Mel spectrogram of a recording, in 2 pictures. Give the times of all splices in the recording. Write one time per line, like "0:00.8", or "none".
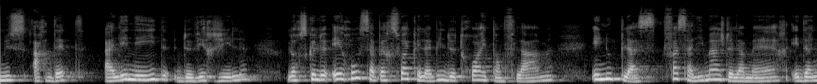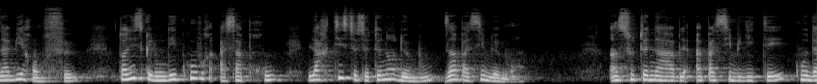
0:09.2
0:12.6

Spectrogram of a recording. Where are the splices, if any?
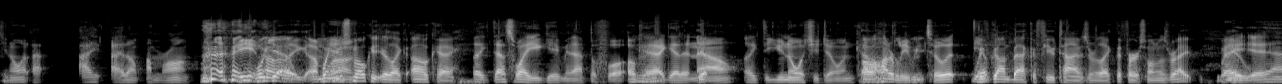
none

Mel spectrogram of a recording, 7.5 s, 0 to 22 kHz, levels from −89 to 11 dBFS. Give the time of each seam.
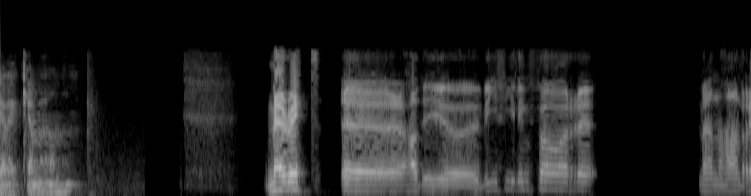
none

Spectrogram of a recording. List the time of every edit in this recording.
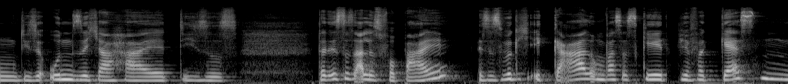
0:04.7
0:06.7

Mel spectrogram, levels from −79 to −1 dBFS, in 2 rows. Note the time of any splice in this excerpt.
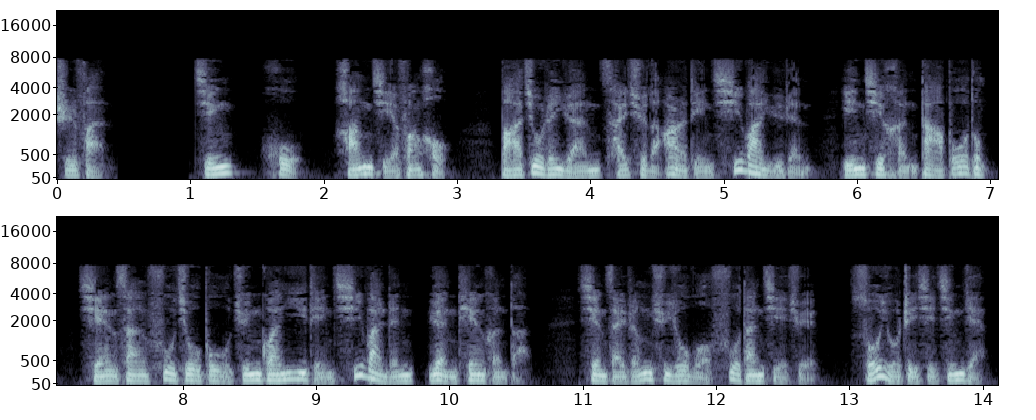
0:07.2
0:09.7

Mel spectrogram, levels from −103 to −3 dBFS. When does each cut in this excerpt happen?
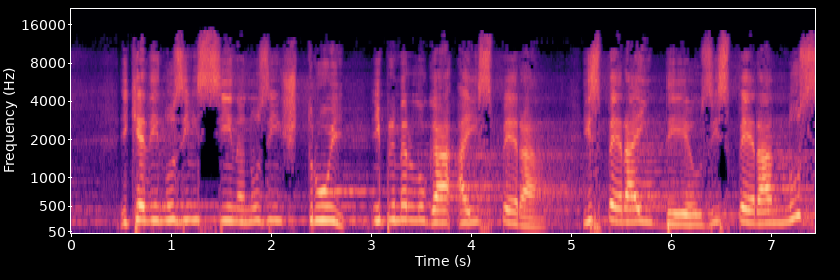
none

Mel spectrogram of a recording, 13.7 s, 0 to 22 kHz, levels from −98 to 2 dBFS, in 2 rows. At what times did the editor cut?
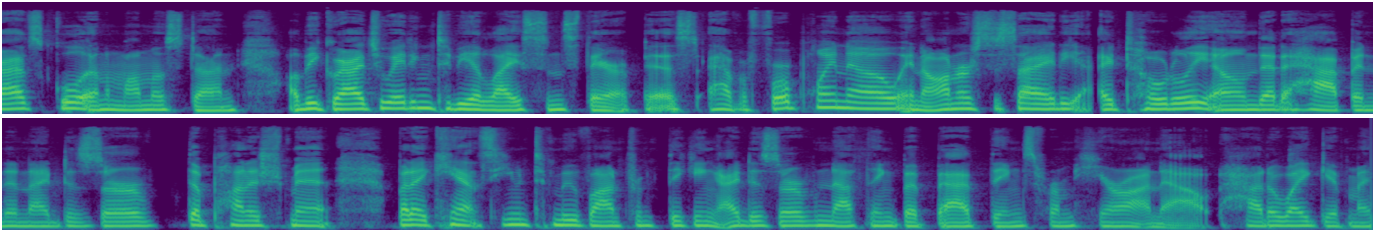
0:05.4

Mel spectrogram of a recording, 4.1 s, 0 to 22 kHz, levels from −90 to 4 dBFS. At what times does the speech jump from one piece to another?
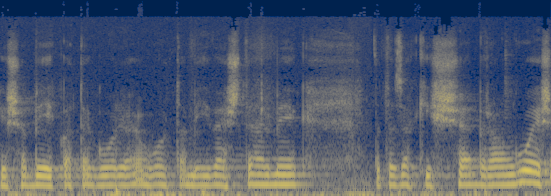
none

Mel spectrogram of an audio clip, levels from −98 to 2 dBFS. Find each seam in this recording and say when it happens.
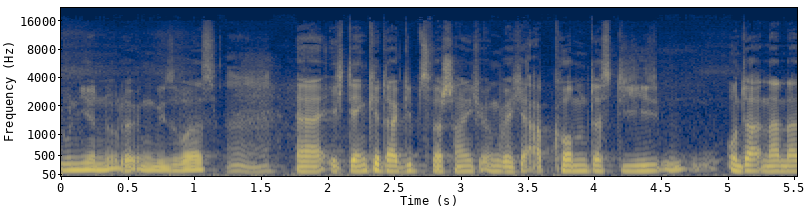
none

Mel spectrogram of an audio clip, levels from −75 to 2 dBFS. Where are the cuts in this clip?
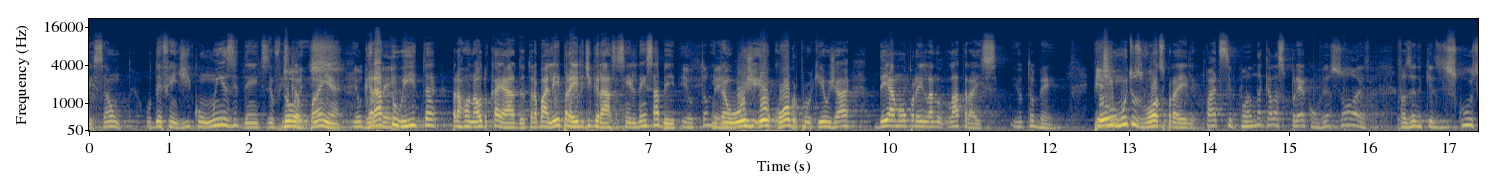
0:13.9
0:16.4

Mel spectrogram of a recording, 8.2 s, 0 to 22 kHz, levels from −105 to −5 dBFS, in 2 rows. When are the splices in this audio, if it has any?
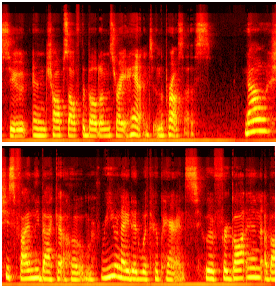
none

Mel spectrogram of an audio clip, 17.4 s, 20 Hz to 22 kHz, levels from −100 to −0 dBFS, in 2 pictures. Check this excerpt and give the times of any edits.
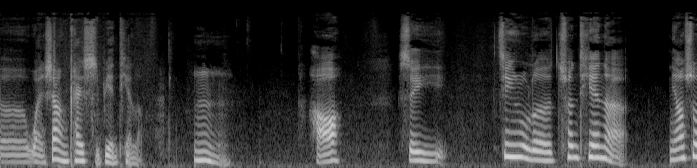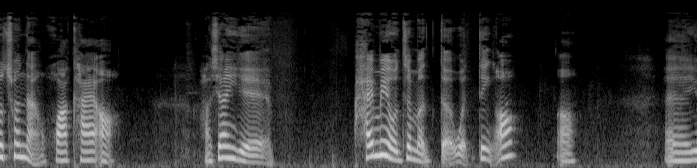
none

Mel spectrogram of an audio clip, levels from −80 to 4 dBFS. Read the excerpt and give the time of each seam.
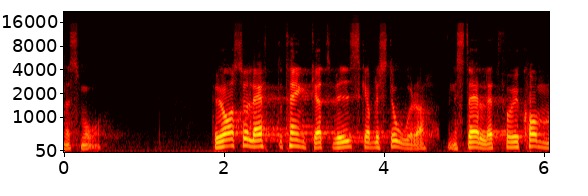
0:04.7

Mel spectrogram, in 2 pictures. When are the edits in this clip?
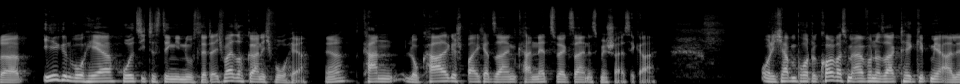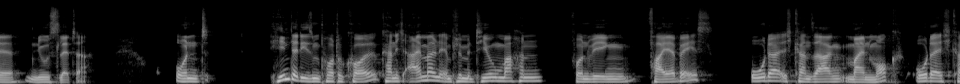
none

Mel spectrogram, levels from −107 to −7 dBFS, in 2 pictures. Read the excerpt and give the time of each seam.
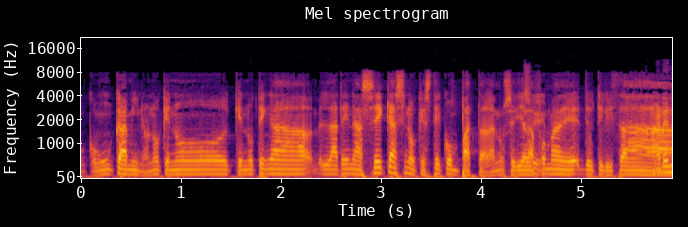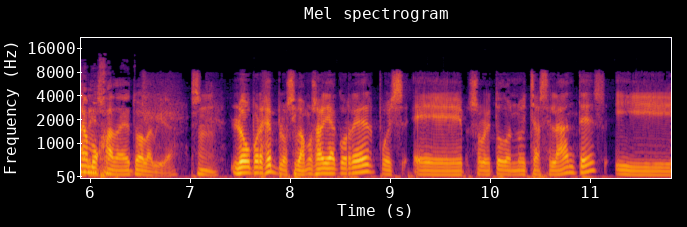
0:07.0
0:09.8

